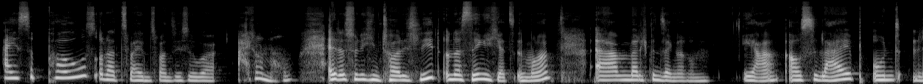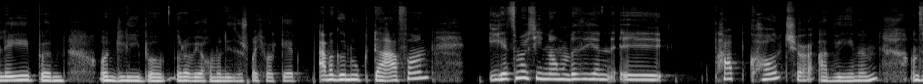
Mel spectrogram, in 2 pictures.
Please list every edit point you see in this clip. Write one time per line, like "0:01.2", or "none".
0:03.3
